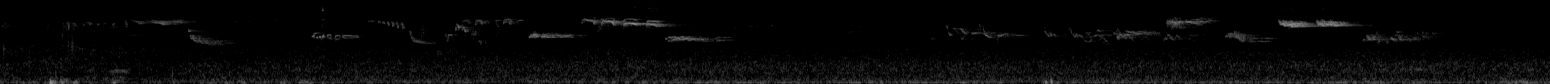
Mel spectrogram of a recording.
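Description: A small songbird singing: high, thin, varied chirps and quick down-slurred whistles in short phrases, loudest about six seconds in and again near thirteen seconds.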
